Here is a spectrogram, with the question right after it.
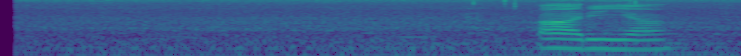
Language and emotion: Russian, neutral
